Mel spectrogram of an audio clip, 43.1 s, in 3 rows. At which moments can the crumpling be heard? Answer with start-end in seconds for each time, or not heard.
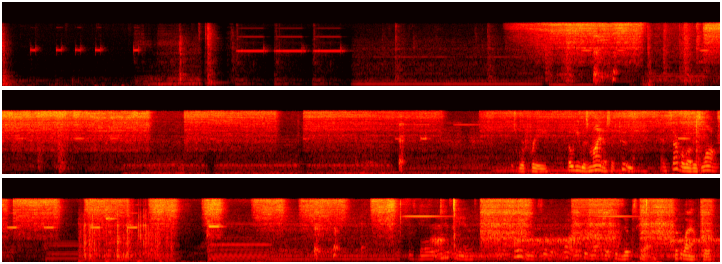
30.2-32.1.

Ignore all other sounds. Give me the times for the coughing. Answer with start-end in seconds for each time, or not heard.
10.9-12.3, 21.4-22.4, 34.0-36.0.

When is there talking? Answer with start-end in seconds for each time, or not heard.
24.6-28.6, 36.7-43.0.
